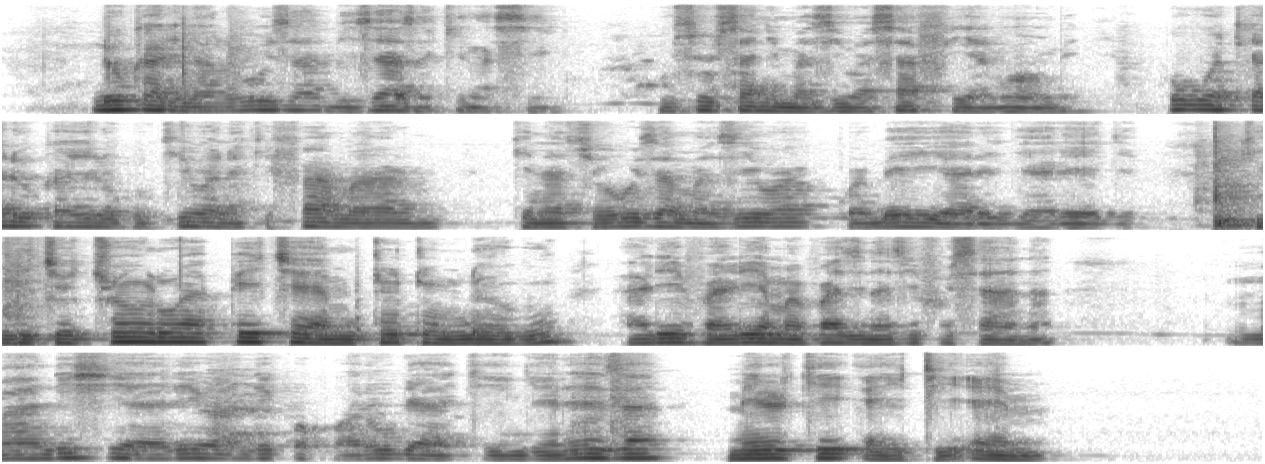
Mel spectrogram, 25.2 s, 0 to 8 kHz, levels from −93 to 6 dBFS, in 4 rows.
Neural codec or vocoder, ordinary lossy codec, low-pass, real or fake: none; MP3, 64 kbps; 7.2 kHz; real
